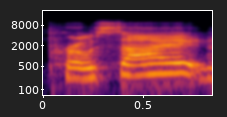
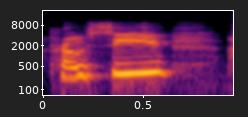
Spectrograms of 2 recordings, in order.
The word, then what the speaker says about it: Prosci: It is pronounced PROSCI, not PROSCI, which I made a mistake on.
